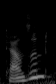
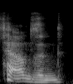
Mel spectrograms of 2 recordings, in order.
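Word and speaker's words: Townsend: Townzand. There you go. It's Townzand. Oh, you do not say the E at all. It is Townzand.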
